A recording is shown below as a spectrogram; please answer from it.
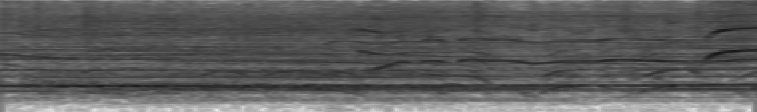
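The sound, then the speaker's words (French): Concert crowd cheering and making noise: a continuous, loud roar of many voices with whoops and shouts, and high whistle-like calls rising and falling over the din throughout. “Je vais vous demander de renvoyer un maximum de bruit pour les gens incarcérés, s'il vous plaît. Pour leur rappeler qu'on n'oublie pas du tout. Faites du bruit pour du son contre la prison. Et faites du bruit pour vous.”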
